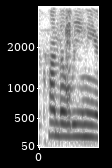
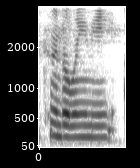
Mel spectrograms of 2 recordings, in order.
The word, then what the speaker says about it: Kundalini: You actually hear it pronounced either Kundalini or Kundalini, different.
